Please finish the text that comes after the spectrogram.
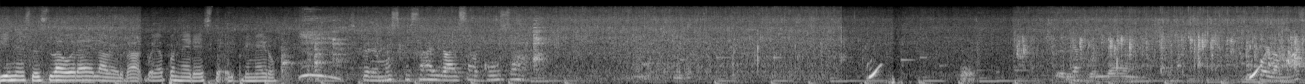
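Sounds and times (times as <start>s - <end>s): sausage frying in hot oil: 0.0s - 13.0s
background music: 3.3s - 13.0s.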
